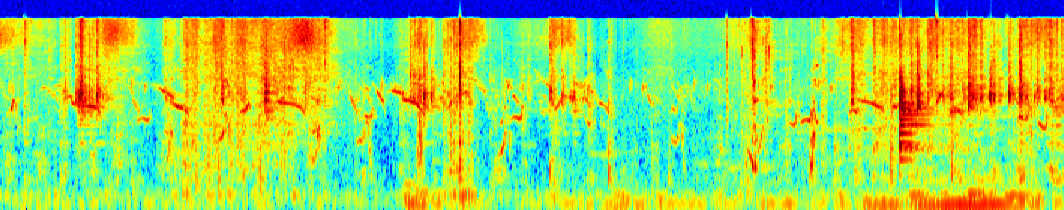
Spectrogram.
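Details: Several partridge chicks peeping rapidly, thin high slurred notes tumbling over one another, with bumps and low rumbling noise growing toward the end.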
